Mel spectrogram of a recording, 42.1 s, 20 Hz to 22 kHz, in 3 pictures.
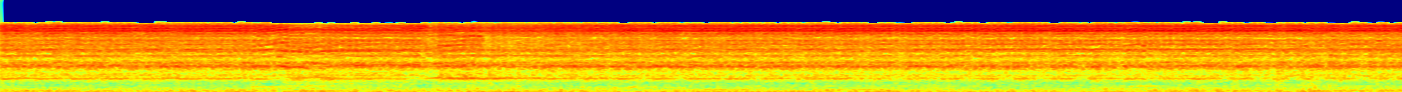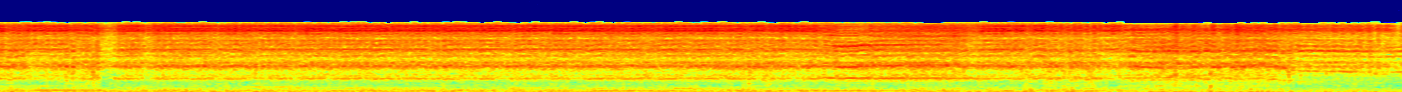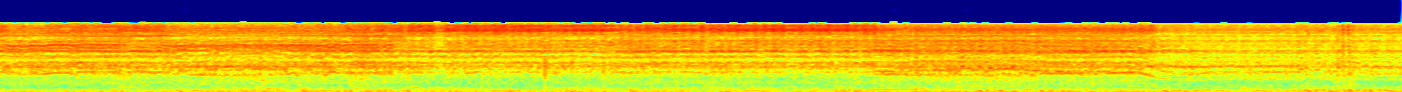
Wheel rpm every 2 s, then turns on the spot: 160, 160, 160, 160, 160, 160, 160, 160, 160, 160, 160, 160, 160, 140, 110, 110, 120, 110, 110, 110, 70.
none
